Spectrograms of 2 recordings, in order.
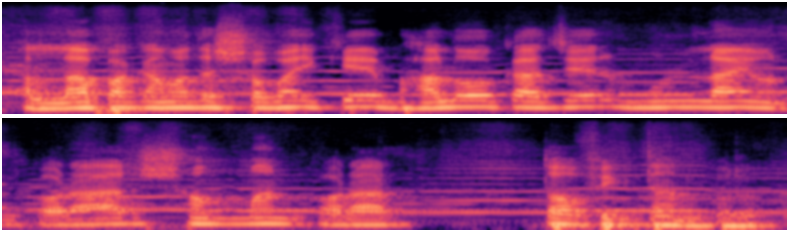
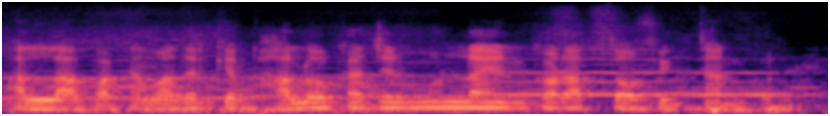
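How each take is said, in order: First: The prayer is said more loudly. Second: The prayer is said at normal, softer volume.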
